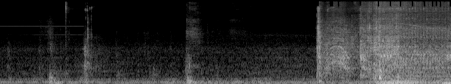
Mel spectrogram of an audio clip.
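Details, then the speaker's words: Audi TT first start after intake manifold replacement, vacuum pump hose reconnected: a few slow cranking pulses, fires about three seconds in and holds an even idle with no stumble; normal start and idle. "Oh, that's perfect. Everything's working."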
